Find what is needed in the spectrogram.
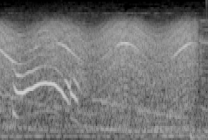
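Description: Cartoon soundtrack: music with a wavering, swirling magic sound effect as a jewel's power flares. About a quarter second in comes a short high cry that glides up and then down.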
